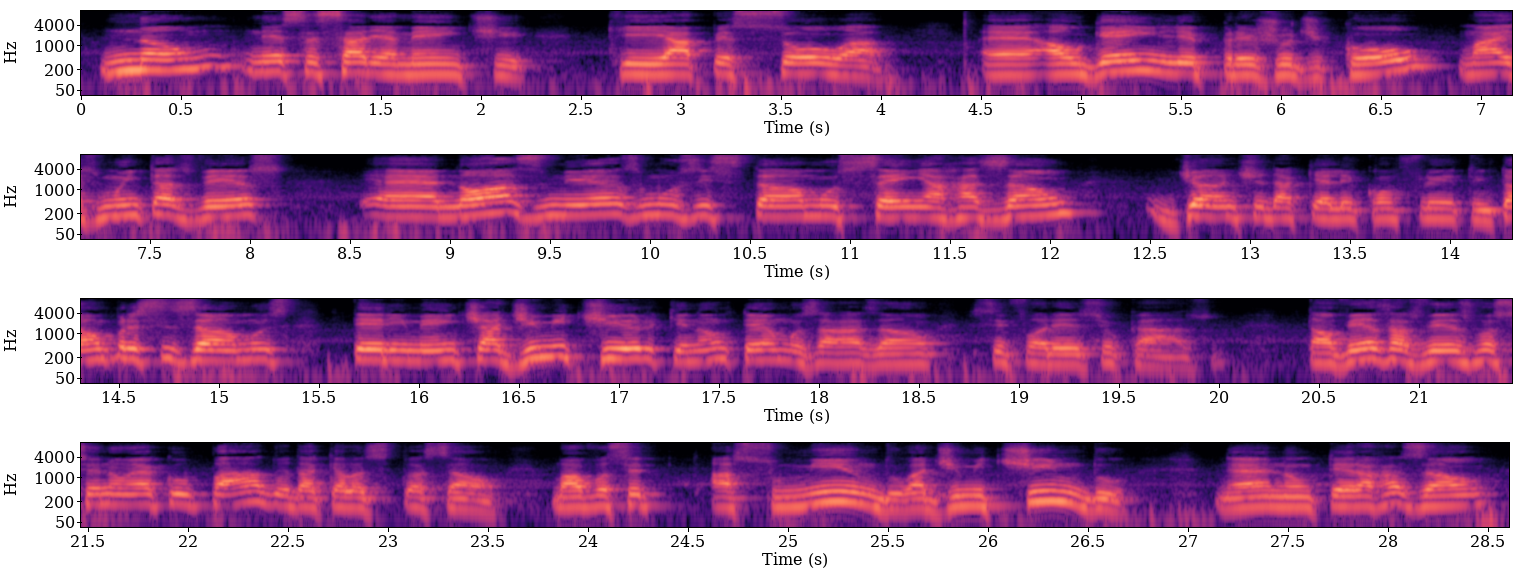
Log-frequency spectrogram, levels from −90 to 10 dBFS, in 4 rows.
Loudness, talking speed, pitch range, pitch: -21 LUFS, 115 wpm, 145-175 Hz, 160 Hz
